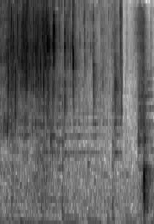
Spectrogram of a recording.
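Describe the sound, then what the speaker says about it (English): Tap water runs steadily into a kitchen sink while produce is rinsed under it, a soft continuous splashing with a brief clink near the end, no talk. "Okay, now I'm going to give it a bit of a wash."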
